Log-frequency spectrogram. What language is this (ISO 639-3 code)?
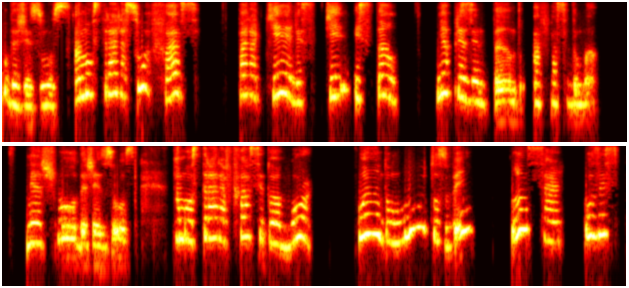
por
